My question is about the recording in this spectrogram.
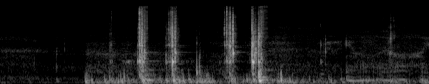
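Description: Wind noise on the microphone with indistinct low voices, and four sharp clicks in quick succession a little over a second in.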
